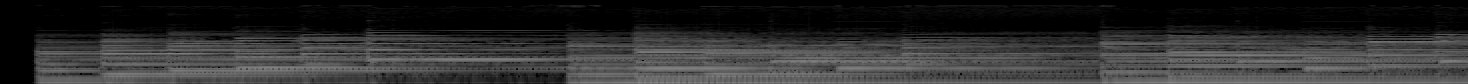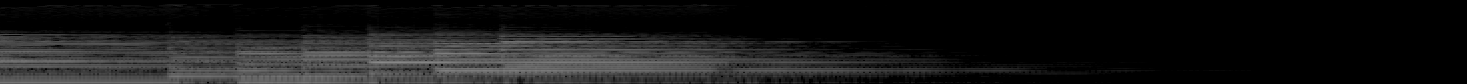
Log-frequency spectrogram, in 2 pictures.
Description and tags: cinematic grand piano mess gdfc
more messing about on a piano in G D F C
